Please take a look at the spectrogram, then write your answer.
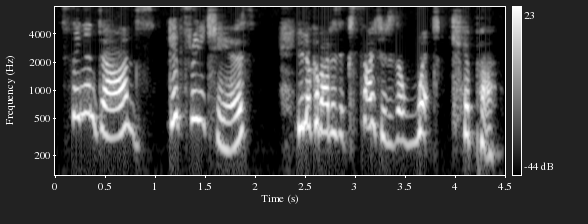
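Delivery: high, mocking sarcasm; sarcastic. A narrator's reading. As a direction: needle his gloom. Girl sarcastic at gloomy boy.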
